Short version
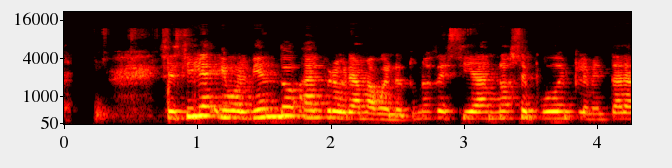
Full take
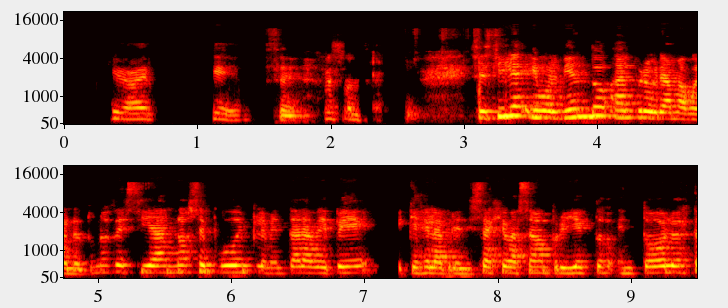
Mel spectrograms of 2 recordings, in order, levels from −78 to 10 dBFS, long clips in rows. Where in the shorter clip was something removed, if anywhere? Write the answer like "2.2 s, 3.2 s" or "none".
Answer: none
